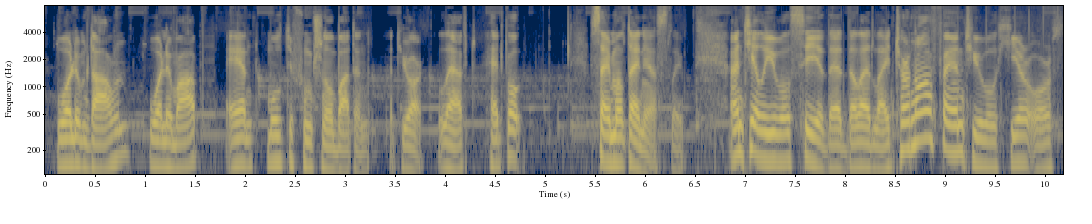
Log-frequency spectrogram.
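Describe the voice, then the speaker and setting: A man who speaks English as a second language, hosting a step-by-step tech tutorial in a halting, instructional way. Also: mid-range voice. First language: not English.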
